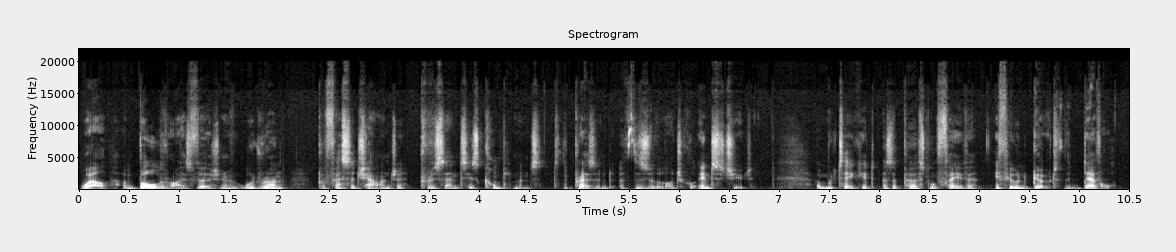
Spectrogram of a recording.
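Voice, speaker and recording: A dry, disdainful man of science, put on by a male audiobook reader, gossips scornfully. His voice is gravelly and animated, with emphatic turns. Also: fairly low pitch, fast talker, exaggerated voice. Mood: scornful, amused. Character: thin, dry, leathery scientific journalist, disdainful.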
